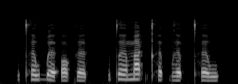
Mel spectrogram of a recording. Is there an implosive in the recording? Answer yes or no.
yes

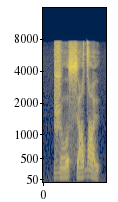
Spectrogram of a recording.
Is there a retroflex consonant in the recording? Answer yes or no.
yes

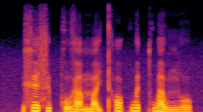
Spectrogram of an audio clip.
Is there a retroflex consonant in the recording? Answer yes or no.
no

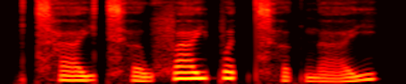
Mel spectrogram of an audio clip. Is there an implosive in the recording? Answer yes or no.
no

